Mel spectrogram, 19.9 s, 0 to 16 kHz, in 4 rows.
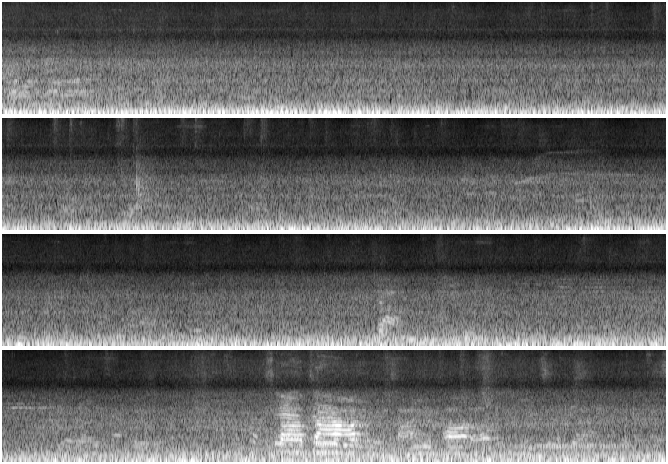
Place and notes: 中山區中山里, Taipei City - Night walk in the alley
Night walk in the alley, Went to the main road from the alley, Traffic Sound
Binaural recordings
Zoom H4n+ Soundman OKM II
Taipei City, Taiwan, 17 February 2014, 19:23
